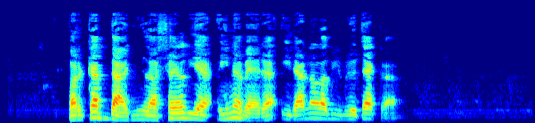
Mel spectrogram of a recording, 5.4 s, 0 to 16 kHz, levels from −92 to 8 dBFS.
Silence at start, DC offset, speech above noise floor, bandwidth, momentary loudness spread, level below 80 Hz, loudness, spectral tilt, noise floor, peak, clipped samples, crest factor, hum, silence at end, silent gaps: 0.7 s; under 0.1%; 52 dB; 11 kHz; 7 LU; -80 dBFS; -24 LUFS; -5.5 dB/octave; -75 dBFS; -4 dBFS; under 0.1%; 20 dB; none; 1.4 s; none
